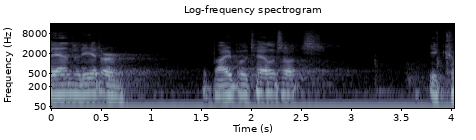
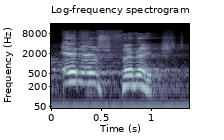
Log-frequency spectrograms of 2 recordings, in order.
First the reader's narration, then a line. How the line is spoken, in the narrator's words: There on the cross he cried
